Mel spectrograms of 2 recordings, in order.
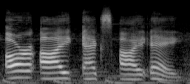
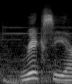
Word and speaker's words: Rixia: So if you're an American who doesn't know Chinese, you're gonna assume her name is like Rixia or something. Which is not how you pronounce it. It should be Rixia. Because the accent makes a kind of, I don't even know how to describe it, but like, it doesn't make an X sound.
